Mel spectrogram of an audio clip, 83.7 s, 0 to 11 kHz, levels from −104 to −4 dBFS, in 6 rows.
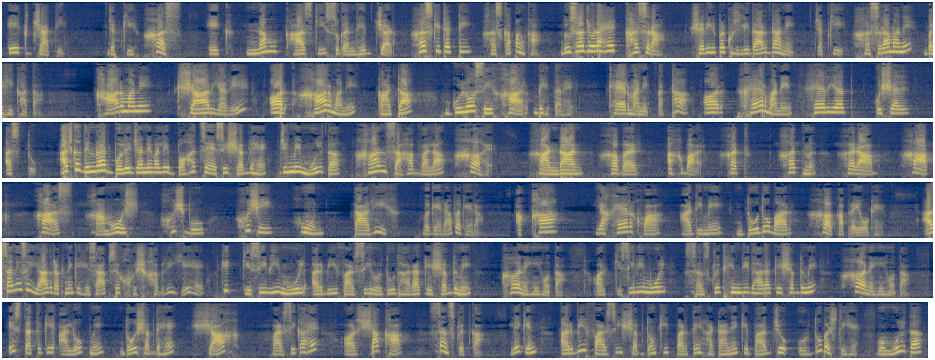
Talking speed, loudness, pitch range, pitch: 120 wpm, -22 LUFS, 165-245 Hz, 205 Hz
